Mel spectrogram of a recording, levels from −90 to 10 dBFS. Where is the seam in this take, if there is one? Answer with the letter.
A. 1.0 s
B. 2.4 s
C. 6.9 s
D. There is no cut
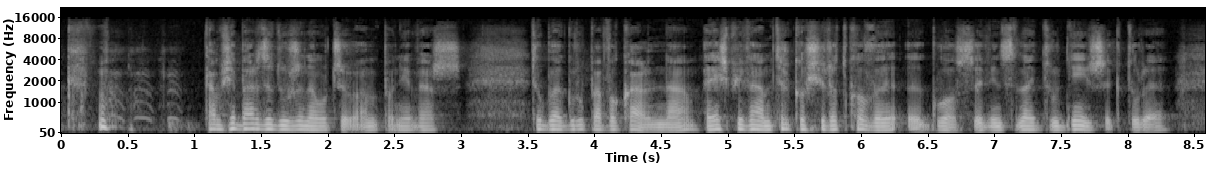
A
